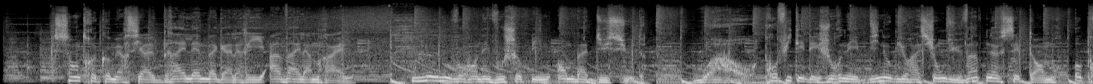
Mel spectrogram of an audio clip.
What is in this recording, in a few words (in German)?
franzoesisch; dreilaendergalerie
